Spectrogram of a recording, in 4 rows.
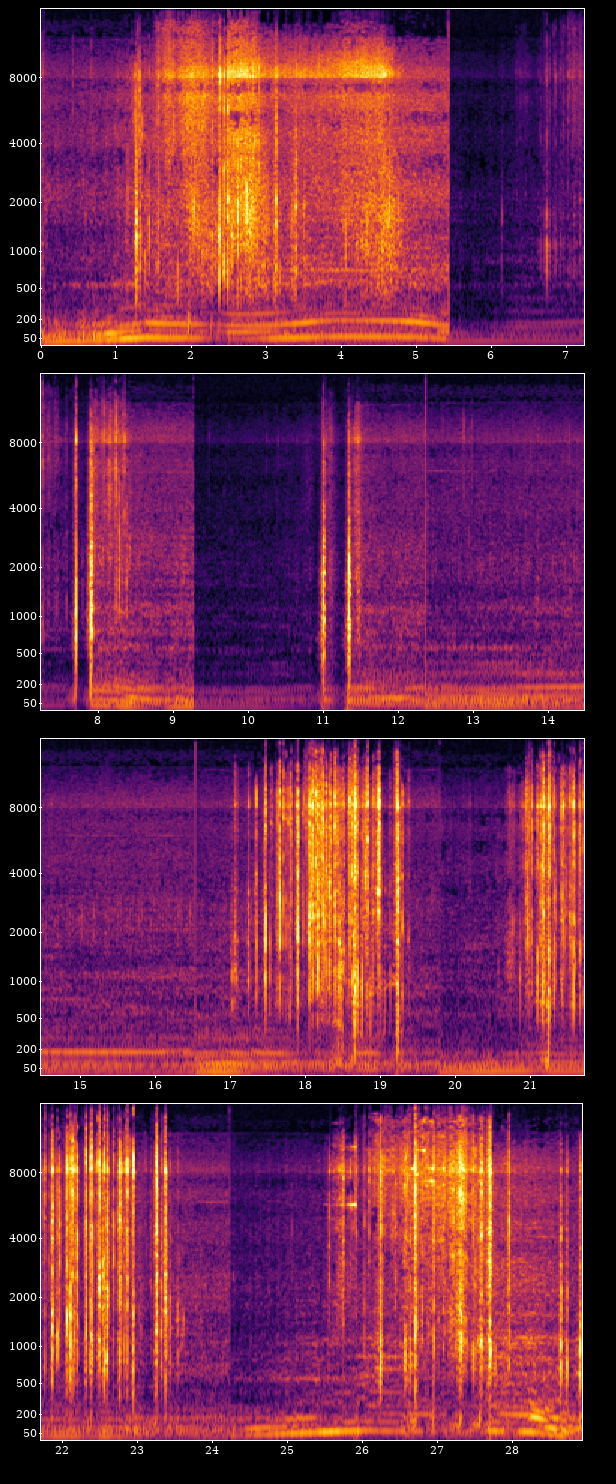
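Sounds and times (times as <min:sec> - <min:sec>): car engine running: 0:00.0 - 0:28.9
tyre crushing objects: 0:01.1 - 0:04.9, 0:17.0 - 0:19.4, 0:20.7 - 0:23.7
sharp crack: 0:01.1 - 0:05.4, 0:16.9 - 0:19.8, 0:20.6 - 0:24.0.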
